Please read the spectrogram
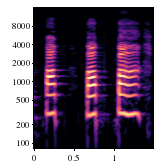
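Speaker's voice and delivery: high little game-music bops; imitated game sound. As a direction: pop out bouncy high syllables. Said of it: "when I saw New Super Mario Brothers Wii".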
